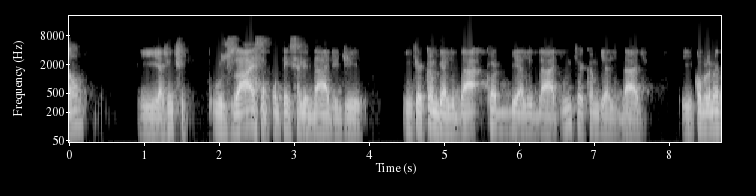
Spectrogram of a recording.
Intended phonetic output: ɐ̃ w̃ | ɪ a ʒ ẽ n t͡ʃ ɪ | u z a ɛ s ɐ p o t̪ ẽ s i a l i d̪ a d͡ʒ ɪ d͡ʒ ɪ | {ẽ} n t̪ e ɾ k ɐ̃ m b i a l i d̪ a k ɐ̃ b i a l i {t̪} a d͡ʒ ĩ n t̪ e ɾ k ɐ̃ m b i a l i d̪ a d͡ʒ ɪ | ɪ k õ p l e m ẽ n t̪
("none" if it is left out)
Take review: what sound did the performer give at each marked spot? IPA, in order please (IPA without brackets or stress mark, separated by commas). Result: ĩ, d̪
